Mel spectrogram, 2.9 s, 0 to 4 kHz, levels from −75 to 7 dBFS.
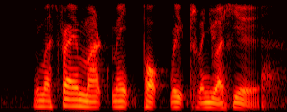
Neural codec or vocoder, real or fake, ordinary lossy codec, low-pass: none; real; none; 3.6 kHz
